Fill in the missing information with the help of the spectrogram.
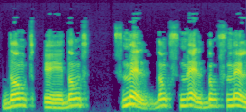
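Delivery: retold clumsy beginner's scolding in English; struggling learner's English. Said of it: "como yo no sa-, estaba aprendiendo".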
